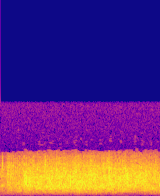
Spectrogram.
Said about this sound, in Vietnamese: Cho một tràng pháo tay đi.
